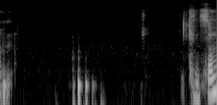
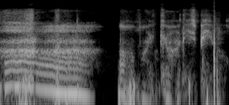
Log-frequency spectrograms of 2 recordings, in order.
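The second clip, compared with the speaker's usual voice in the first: stunned whisper; 8 semitones higher, 4 dB quieter, slower than usual. Real, not acted. Shock after the gasp.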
